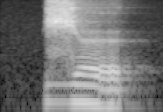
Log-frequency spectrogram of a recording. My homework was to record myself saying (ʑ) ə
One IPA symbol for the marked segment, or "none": ʑ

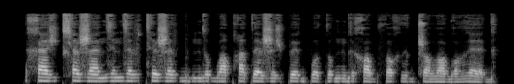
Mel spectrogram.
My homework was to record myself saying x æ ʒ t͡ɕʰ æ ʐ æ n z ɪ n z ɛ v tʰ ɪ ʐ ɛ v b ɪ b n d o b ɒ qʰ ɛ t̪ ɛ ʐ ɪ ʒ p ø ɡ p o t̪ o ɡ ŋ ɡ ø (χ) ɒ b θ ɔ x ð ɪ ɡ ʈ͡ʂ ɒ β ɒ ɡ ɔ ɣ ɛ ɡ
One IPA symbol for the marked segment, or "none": x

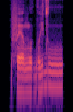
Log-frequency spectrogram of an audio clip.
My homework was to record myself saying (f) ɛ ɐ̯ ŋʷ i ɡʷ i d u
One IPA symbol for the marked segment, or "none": f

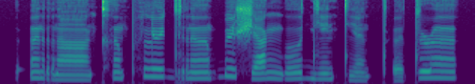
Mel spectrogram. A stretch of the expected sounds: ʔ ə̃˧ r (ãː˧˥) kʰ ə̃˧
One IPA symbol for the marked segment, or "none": ãː˩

